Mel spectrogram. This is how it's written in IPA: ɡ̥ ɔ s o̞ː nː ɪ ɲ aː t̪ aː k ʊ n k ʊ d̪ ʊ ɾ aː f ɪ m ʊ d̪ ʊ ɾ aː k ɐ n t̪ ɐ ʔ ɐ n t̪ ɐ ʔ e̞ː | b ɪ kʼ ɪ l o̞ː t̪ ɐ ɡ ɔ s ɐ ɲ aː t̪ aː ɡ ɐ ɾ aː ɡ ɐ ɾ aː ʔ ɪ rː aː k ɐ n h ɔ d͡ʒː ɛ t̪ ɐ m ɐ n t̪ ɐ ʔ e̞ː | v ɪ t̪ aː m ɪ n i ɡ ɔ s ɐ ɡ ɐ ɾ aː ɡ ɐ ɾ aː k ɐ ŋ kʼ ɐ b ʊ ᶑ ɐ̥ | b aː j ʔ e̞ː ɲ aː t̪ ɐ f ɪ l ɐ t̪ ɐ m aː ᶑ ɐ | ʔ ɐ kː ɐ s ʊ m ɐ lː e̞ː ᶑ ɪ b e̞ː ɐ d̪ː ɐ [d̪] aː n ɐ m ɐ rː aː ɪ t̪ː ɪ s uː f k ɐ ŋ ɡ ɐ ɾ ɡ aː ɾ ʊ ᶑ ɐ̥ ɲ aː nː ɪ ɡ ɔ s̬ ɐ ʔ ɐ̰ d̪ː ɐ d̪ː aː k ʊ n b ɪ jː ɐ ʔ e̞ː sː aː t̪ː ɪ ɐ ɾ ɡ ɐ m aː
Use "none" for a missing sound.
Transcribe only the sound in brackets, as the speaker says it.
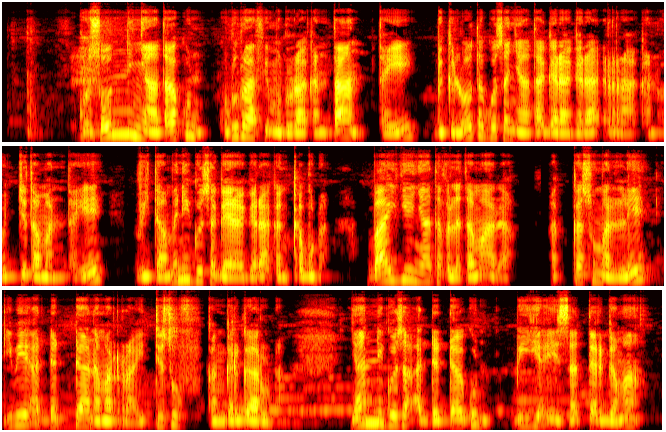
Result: d̪ː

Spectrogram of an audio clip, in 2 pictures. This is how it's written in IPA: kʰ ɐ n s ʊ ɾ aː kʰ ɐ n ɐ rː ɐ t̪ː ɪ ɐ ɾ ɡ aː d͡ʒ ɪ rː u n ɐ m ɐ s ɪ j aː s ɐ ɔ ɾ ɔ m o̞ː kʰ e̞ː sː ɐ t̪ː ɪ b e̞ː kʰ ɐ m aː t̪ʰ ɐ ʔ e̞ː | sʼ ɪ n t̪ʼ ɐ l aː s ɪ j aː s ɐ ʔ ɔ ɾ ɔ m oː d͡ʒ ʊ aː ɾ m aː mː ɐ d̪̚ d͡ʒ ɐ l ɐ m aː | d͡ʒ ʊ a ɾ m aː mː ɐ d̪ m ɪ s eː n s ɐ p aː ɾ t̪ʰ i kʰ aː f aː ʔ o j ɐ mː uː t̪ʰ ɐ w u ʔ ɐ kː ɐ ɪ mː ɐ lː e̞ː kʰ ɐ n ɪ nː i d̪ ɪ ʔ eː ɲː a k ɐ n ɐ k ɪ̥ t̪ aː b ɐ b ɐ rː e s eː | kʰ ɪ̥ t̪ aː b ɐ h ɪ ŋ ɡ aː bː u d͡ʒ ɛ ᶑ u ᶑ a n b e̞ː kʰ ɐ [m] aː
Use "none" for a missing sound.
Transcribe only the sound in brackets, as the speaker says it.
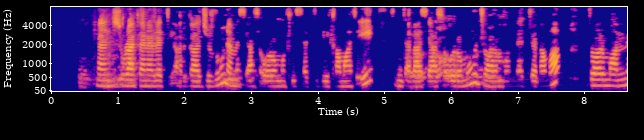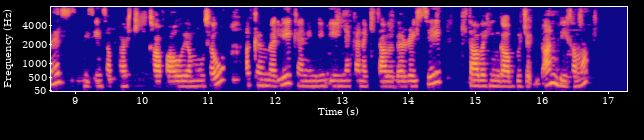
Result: m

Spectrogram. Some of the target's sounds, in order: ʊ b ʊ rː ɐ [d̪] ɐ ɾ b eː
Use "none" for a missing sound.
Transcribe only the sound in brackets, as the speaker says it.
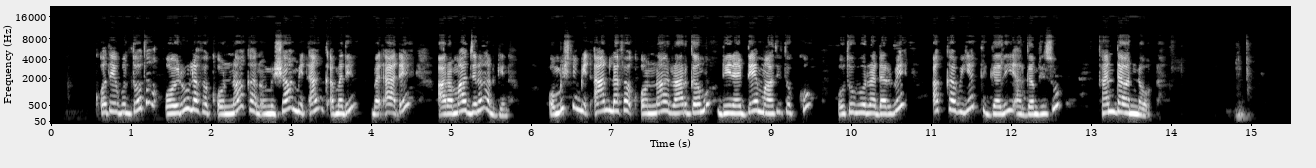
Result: d̪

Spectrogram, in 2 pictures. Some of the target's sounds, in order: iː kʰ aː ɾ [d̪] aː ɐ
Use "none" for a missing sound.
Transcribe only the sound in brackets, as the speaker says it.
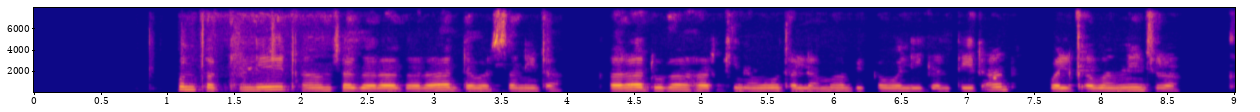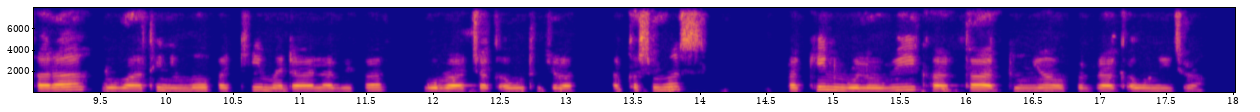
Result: t̪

